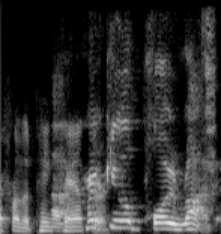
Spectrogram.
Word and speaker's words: Poirot: Hercule Poirot. It's spelled Poirot. Hercule Poirot. Yeah, I'm pretty sure it's French. French. So the T would be silent.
